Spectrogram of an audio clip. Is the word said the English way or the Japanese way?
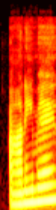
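Japanese. It is said with a Japanese pronunciation. It follows how it is said in Japan. "in Japan they do pronounce it anime"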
